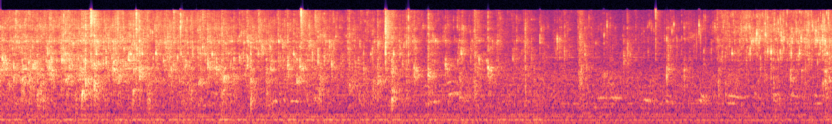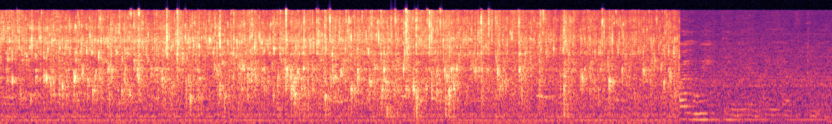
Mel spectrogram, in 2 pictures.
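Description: Kitchen tap running at a sink, with small clicks and clatter, over a steady low hum. It cuts off abruptly about a second before the end.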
